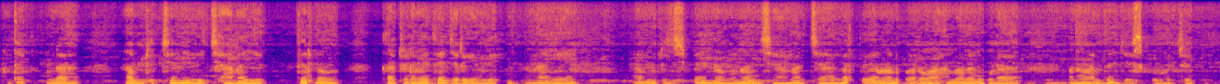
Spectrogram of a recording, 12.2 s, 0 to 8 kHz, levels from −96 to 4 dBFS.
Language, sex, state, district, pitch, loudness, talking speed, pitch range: Telugu, male, Andhra Pradesh, Srikakulam, 130 Hz, -19 LUFS, 115 wpm, 120-145 Hz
